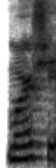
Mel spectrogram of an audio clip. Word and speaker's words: Marcia: And Marsha is spelled like the Brady Bunch, MARCIA. Marsha is my nickname.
